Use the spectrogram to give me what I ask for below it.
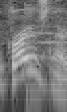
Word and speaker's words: Grosvenor: things I see we've got the name the Groves know it sounds posh you don't pronounce the air first no hello is that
